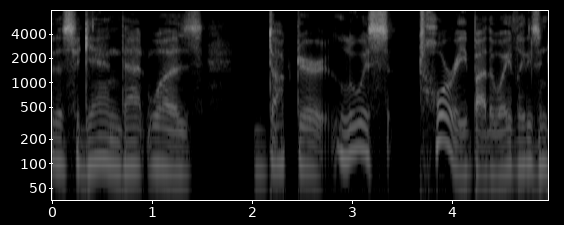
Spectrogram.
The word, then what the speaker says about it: Louis Turi: Luis Turi, as they say down south. Luis Turi. That's the way they would say it down south, but his name is Louis Turi. For those who were wondering, that is the proper pronunciation here.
